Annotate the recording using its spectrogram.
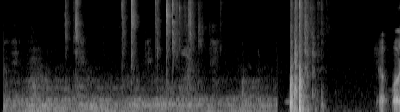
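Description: Scattered light clicks over a low rumble of handling noise for about four seconds. Then, about four and a half seconds in, a louder short rustle.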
